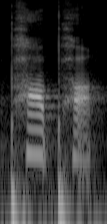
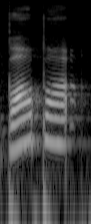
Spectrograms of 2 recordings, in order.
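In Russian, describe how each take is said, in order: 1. Произносится по-американски, с придыханием на p. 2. Произносится просто, без лишнего выдоха. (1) "говорим на американский манер наши слова" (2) "не папа просто"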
